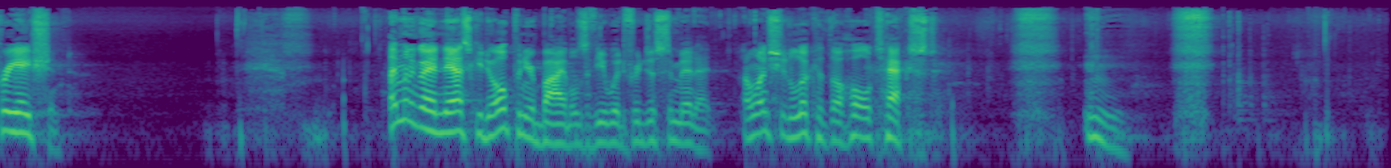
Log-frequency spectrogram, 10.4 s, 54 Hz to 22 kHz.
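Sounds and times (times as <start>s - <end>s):
speech: 0.0s - 0.6s, 3.0s - 9.1s
nasal sniffles from a head cold: 8.8s - 9.2s.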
